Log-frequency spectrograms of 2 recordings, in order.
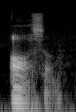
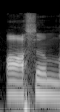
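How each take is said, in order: First: Low, soft, grateful mutter; quietly pleased, pitch dropped; sincere thanks. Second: Brisk brush-off at normal volume; dismissive. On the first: Retold or imitated. Worker thanks customer for doing her a solid, low and sincere. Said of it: "But not like, "Awesome," like, "Get the fuck outta here". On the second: Shown as a demonstration. How the worker didn't say it to the customer, dismissive. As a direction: send them away with one word. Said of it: "not like, "Awesome," like, "Get the fuck outta here".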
